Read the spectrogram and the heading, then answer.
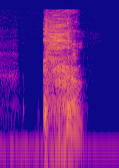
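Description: A single short, harsh cough bursts out, lasting about half a second, over a low steady hum, with no talking.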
